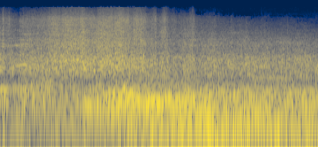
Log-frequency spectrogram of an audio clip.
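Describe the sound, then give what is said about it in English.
A military jet roars low overhead in a low, fast flyby over a river, a loud, dense, rushing engine noise that swells slightly midway and stays sustained throughout, with no voices. “Again, right on this river, here comes this airplane.”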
